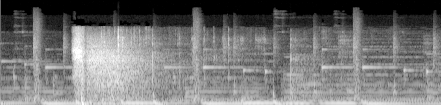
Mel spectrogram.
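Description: A homemade compressed-air cannon fires a load of Christmas ornaments: one sudden loud burst of air less than a second in, fading over most of a second. Background music with a steady beat plays throughout.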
